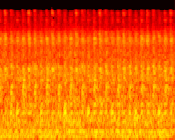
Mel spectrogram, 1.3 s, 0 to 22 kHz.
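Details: Nissan NV350 van that cranked but would not start after water flooding; the body control module was replaced, and it now gives a short, even idle hum with a steady pulse and no stumbles; normal idle after repair.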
